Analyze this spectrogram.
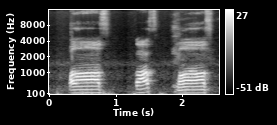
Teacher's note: গলার ভেতর থেকে চাপ দিয়ে বলতে হবে কফ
